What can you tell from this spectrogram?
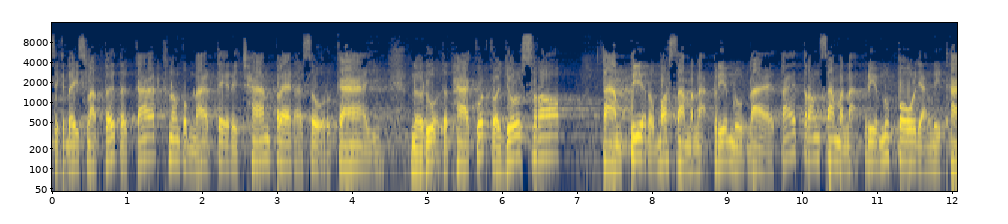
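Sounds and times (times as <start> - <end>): man preaching in sing-song: 0.0 - 12.0.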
